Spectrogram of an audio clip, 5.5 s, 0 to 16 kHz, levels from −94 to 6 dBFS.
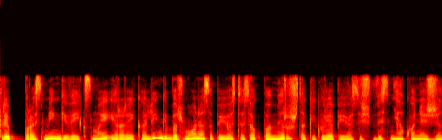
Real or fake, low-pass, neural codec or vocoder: real; 7.2 kHz; none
